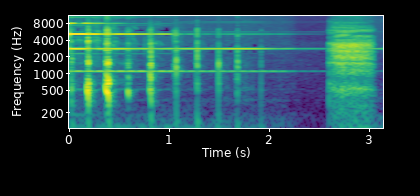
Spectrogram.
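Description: A small bell dings repeatedly in quick, irregular strikes, each ring bright and short with a lingering tone. A louder burst of noise follows near the end.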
